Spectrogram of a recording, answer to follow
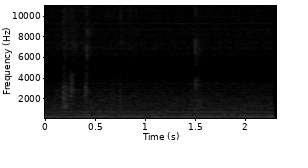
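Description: Quiet room tone with a faint steady hum and a few faint, light ticks.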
